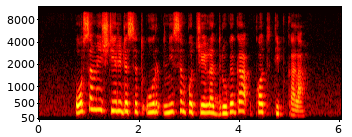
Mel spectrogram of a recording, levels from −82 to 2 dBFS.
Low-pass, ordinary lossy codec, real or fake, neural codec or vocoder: 9.9 kHz; none; fake; vocoder, 22.05 kHz, 80 mel bands, WaveNeXt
